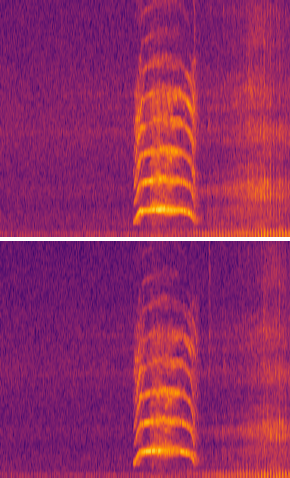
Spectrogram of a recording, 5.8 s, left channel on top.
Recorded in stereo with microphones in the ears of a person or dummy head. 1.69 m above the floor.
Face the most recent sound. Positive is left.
turn(degrees=-25)  # may be behind; listen again after turning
